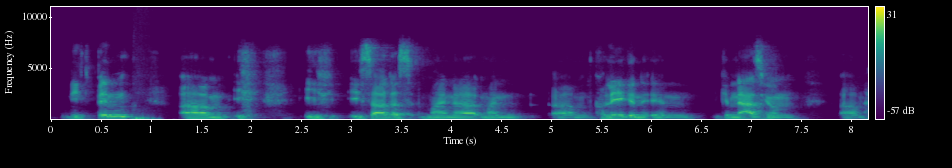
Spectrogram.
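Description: A man's voice: fairly low pitch, fairly bright tone. A man from Canada in his thirties, a native English speaker with a Canadian accent, answering interview questions hesitantly while searching for words. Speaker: guest entrepreneur. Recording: dull lo-fi sound.

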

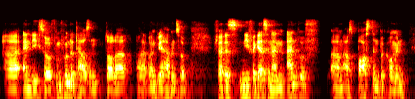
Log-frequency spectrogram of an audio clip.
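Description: A man's voice: lowish voice, fairly bright tone. A man from Canada in his thirties, a native English speaker with a Canadian accent, answering interview questions hesitantly while searching for words. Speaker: guest entrepreneur. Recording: dull lo-fi sound.

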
